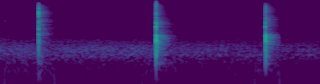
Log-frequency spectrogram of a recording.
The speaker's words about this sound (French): elle se frappa trois fois les mains l'une contre l'autre, donnant ainsi trois petits coups.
